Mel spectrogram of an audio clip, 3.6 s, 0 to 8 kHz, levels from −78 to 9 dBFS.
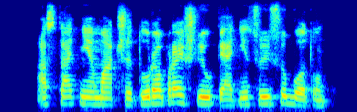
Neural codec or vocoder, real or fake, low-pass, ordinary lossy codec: vocoder, 24 kHz, 100 mel bands, Vocos; fake; 7.2 kHz; Opus, 24 kbps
